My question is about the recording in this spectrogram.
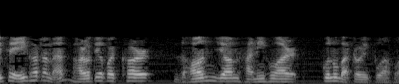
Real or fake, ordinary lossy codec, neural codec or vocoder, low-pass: real; none; none; 3.6 kHz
